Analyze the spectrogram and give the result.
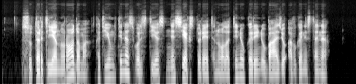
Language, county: Lithuanian, Klaipėda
